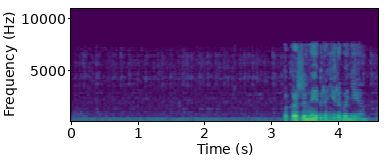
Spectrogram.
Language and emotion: Russian, neutral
